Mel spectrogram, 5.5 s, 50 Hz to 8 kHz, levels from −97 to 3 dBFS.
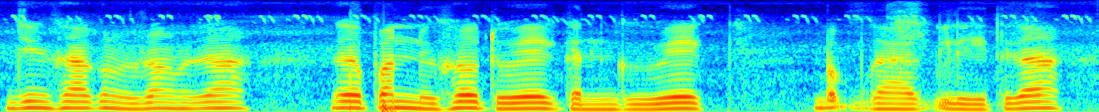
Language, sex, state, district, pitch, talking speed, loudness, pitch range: Wancho, male, Arunachal Pradesh, Longding, 150 Hz, 155 wpm, -19 LUFS, 140-165 Hz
